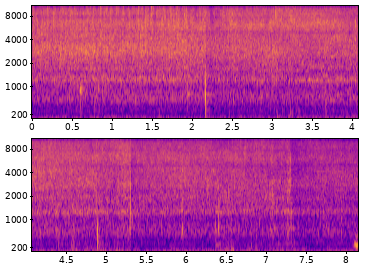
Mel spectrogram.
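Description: Pork curry sizzling in a hot aluminium pot after a splash of water, stirred with a wooden spoon that knocks the pot a few times; the sauce has caught and scorched a little on the bottom. The hiss is steady and eases slightly toward the end.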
